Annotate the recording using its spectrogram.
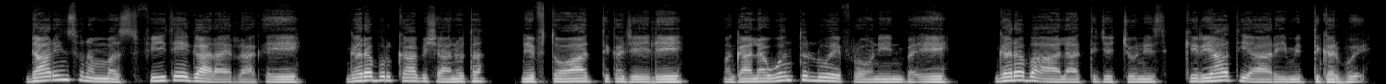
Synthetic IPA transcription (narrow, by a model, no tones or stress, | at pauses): d̪aːɾiːnsʊnɐmːɐsfiːt̪ʼe̞ːɡaːɾaːɪrːaːkʰɐʔeː | ɡɐɾɐbʊɾkʼaːbɪʃaːnɔt̪ɐ | nɛft̪ɔaːt̪ːɪkʼɐd͡ʒeːleː | mɐɡaːlaːwːɐnt̪ʊlːʊːɛfɾo̞ːniːnbɐʔeː | ɡɐɾɐbɐʔaːlaːt̪ːɪd͡ʒɛt͡ʃːuːnɪs | kɪɾɪjaːt̪iːaːɾiːmɪt̪ːɪɡɐɾbʊʔɛ̥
